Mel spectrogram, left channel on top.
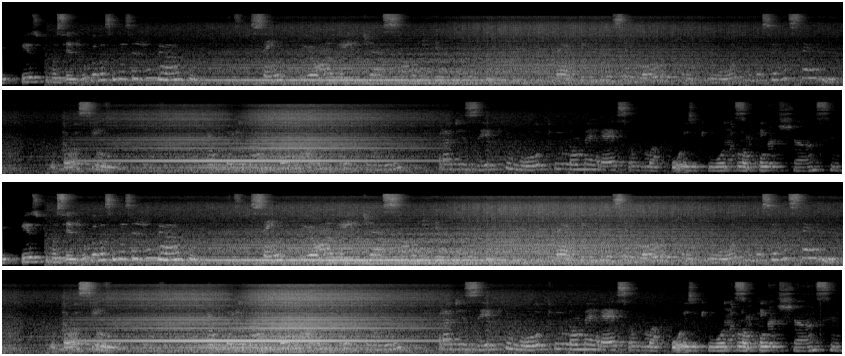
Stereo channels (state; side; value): quieter; left; 6.7 dB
